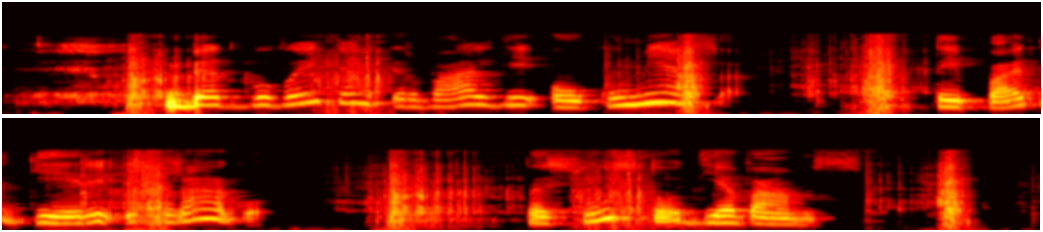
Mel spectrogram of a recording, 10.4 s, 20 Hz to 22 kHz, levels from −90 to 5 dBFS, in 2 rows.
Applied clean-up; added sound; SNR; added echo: classical method Wiener filter.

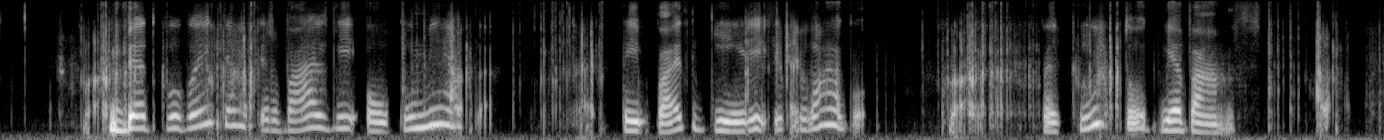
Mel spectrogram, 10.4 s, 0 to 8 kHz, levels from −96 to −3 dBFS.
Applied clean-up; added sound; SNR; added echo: neural diffusion model UNIVERSE++.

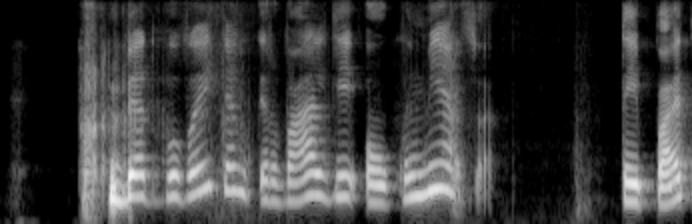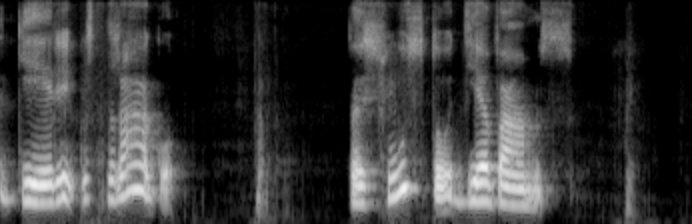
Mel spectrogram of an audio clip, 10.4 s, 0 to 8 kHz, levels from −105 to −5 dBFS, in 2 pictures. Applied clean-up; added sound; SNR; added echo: neural mask model DeepFilterNet 3.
